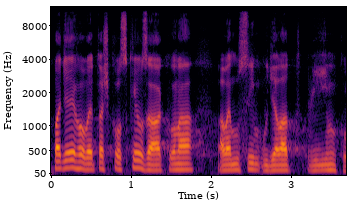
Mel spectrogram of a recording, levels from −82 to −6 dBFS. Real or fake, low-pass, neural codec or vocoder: fake; 10.8 kHz; autoencoder, 48 kHz, 32 numbers a frame, DAC-VAE, trained on Japanese speech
